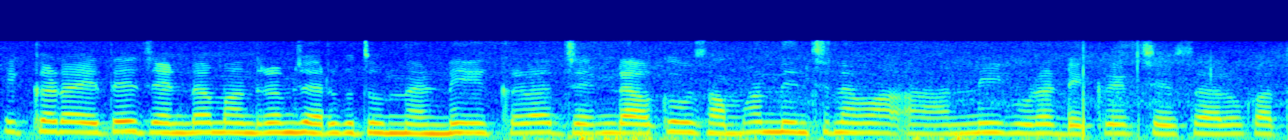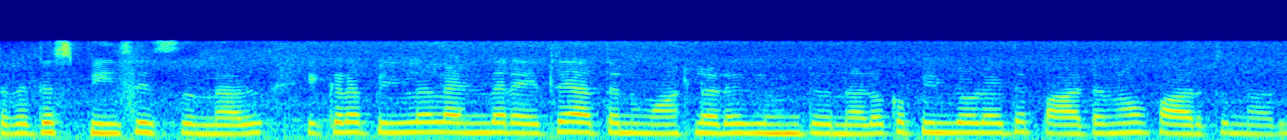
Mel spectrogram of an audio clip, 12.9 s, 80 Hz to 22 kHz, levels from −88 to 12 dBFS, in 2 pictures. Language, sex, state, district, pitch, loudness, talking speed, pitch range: Telugu, female, Andhra Pradesh, Guntur, 235 Hz, -24 LUFS, 125 wpm, 225-245 Hz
